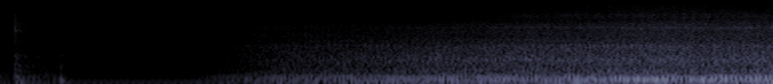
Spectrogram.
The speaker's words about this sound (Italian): Aspettate che finisce il rumore del camion e poi inizia.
